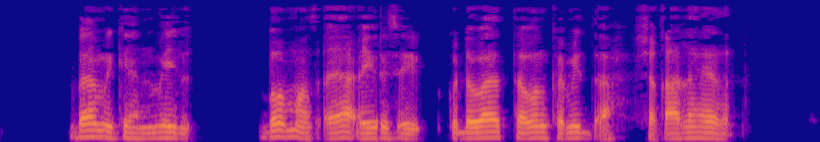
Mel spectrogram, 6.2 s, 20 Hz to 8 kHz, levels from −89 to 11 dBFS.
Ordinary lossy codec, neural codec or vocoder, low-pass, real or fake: MP3, 32 kbps; codec, 16 kHz, 4 kbps, FreqCodec, larger model; 7.2 kHz; fake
